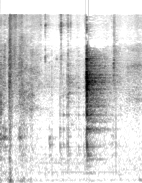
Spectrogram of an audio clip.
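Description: A single sharp knock with a brief ring about a second in, amid quiet handling noise.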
